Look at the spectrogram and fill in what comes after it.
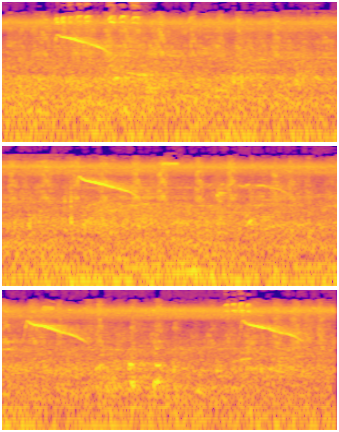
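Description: A small songbird calling a clear falling whistle four times, about every two to three seconds, with a few short high chips near the start and the end, over a steady high hiss.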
